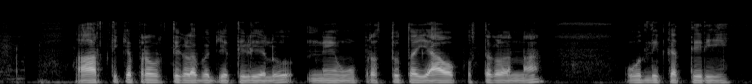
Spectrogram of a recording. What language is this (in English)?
Kannada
